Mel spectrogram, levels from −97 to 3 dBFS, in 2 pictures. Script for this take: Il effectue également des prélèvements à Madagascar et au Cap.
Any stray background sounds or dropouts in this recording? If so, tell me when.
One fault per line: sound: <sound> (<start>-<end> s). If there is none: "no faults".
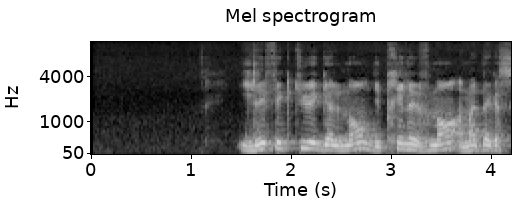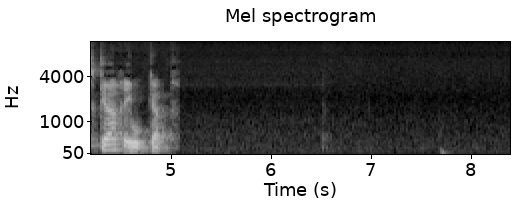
no faults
